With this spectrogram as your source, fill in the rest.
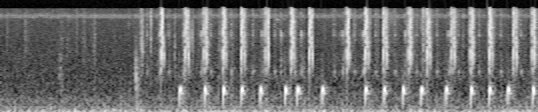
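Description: Rapid, bright blips from a game menu repeat as items are crafted.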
